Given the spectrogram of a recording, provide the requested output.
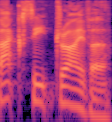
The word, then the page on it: backseat driver: British English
